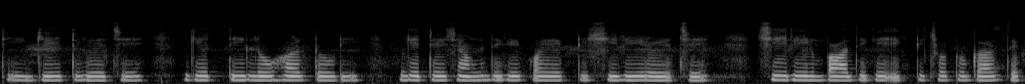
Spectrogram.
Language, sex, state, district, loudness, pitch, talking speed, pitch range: Bengali, female, West Bengal, Kolkata, -28 LUFS, 190 Hz, 115 wpm, 190-195 Hz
